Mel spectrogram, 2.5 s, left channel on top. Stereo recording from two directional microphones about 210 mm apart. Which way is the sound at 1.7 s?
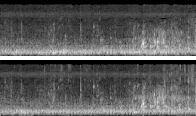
40° right (ahead or behind).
